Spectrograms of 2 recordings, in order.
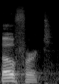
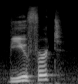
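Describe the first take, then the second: First: It is pronounced the North Carolina way. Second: It is pronounced the South Carolina way. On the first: "Beaufort, I believe, in North Carolina" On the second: "Beaufort in South Carolina"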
